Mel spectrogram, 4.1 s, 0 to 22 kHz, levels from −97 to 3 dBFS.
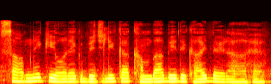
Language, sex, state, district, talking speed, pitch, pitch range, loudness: Hindi, male, Jharkhand, Ranchi, 175 wpm, 135 Hz, 130-140 Hz, -13 LUFS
